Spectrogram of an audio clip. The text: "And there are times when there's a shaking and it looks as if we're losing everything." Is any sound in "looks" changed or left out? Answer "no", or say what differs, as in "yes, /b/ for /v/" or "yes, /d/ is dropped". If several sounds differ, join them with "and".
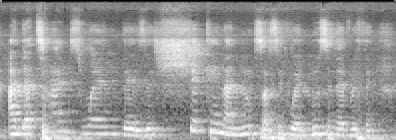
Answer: yes, /k/ is dropped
